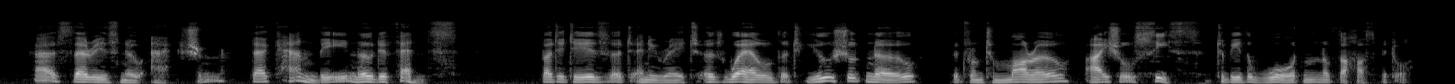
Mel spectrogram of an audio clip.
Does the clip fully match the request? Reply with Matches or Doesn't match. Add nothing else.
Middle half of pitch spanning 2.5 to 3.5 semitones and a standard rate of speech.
Matches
